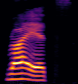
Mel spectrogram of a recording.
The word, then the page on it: riots: British English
